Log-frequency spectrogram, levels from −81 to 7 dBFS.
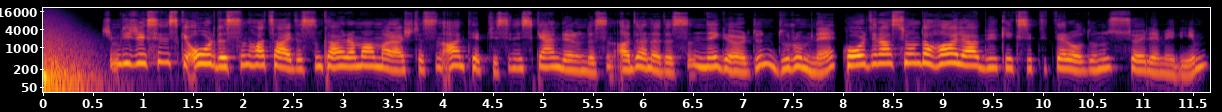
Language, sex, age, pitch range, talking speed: Turkish, female, 50-69, 230-290 Hz, 100 wpm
